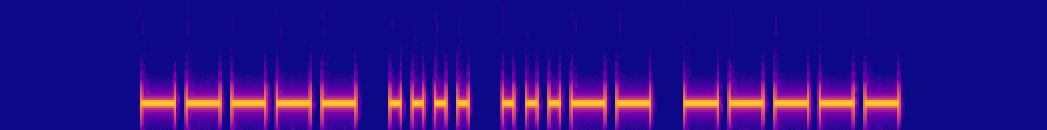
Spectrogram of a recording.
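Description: Morse code sent as a keyed single-pitch beep, starting about a second in and spelling the group zero, H, three, zero: five long dashes, four quick dots, three dots and two dashes, then five dashes again.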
